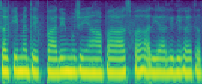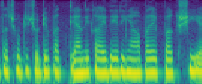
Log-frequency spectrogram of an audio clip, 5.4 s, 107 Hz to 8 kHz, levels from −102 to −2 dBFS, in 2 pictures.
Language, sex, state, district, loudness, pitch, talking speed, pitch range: Hindi, female, Uttarakhand, Tehri Garhwal, -14 LUFS, 200 Hz, 300 wpm, 195-205 Hz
